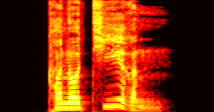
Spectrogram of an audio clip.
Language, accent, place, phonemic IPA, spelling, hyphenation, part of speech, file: German, Germany, Berlin, /kɔnoˈtiːʁən/, konnotieren, kon‧no‧tie‧ren, verb, De-konnotieren.ogg
- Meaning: to connote (to signify beyond principal meaning), to consignify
